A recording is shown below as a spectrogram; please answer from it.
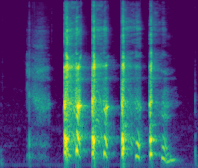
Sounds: Cough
